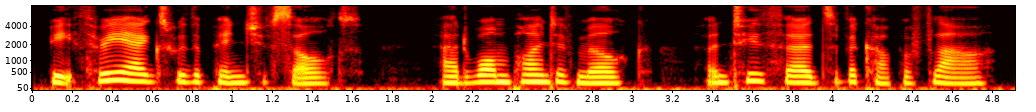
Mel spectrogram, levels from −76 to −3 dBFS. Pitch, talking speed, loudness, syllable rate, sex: 190 Hz, 255 wpm, -20 LUFS, 5.4 syllables/s, female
